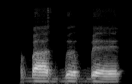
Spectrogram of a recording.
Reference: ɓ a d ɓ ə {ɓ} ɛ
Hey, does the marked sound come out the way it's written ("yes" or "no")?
yes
